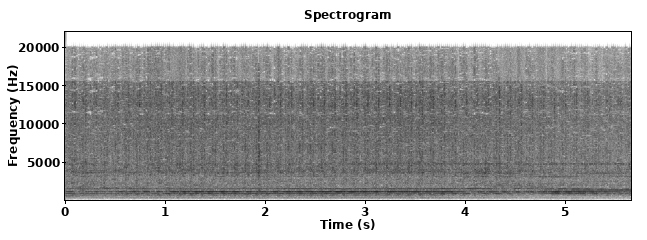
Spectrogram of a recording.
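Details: Acura RSX at idle: a steady high whine sits above a smooth idle without changing pitch. The source is not pinned down; the owner's first guess is the power steering, unconfirmed.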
